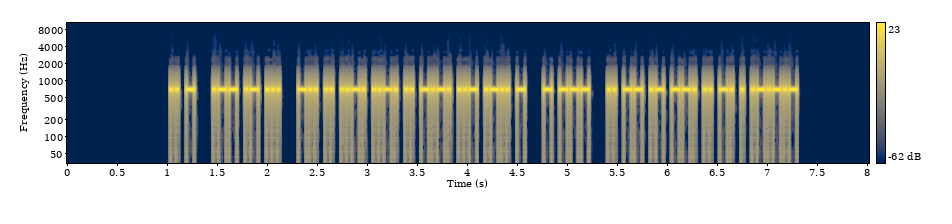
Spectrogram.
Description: Morse code, heard as a keyed tone, about 44 wpm, 700 Hz. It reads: IT WAS DIFFICULT TO IMAGINE.
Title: Sentences from Top 1400 Words 45wpm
